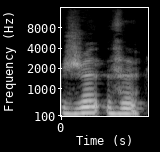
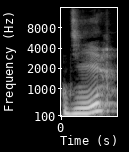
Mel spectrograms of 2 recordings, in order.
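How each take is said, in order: First: The vowel in 'je' is fully pronounced. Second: The vowel in 'je' is dropped entirely. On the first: The speaker calls it wrong. "on va pas forcément à l'oral dans la vitesse dire « je veux »" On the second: The speaker calls it right. "le E qu'il y a à la fin, on ne le prononce pas, il ne s'entend pas"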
